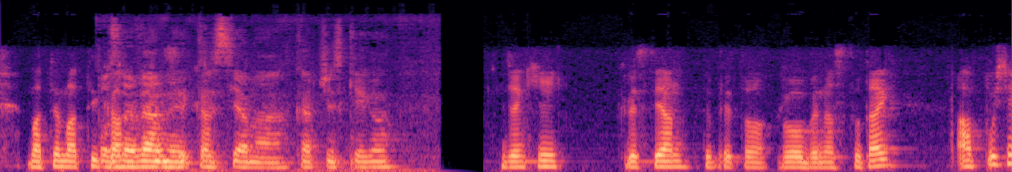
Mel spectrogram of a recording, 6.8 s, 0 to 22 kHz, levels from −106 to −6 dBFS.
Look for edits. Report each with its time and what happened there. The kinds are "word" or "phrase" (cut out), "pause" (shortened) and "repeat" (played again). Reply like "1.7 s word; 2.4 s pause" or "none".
4.8 s word; 5.2 s word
